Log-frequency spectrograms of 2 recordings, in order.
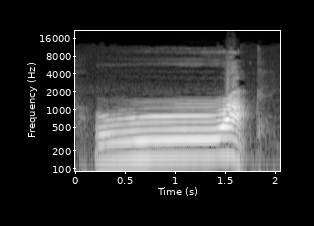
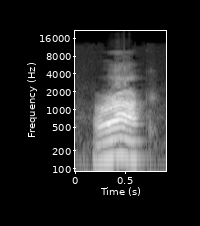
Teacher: notice how my lips are coming forward and my tongue moves back in my mouth and I push out the r sound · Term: American R sound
